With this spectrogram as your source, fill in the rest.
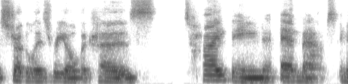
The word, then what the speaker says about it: EDDMapS: examples of correct usage and incorrect usage um pronunciation is another thing we um we love to hear Ed Maps um Ed Maps is something that happens a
